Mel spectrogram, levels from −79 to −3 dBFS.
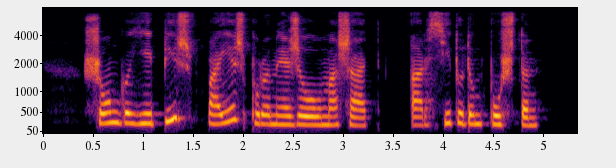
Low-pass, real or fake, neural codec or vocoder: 7.2 kHz; fake; codec, 16 kHz, 4 kbps, X-Codec, WavLM features, trained on Multilingual LibriSpeech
